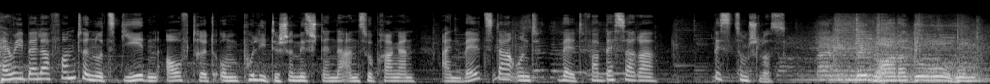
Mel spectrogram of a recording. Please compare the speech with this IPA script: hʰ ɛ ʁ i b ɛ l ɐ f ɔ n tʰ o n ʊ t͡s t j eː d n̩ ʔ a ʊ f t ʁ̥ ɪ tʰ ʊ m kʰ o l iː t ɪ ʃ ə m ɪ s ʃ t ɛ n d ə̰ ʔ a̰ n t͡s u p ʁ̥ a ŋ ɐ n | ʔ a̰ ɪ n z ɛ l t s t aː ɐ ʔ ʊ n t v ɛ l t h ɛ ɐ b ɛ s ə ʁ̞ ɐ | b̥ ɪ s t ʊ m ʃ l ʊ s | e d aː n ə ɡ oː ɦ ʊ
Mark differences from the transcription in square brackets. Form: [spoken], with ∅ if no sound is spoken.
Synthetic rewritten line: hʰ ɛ ʁ i b ɛ l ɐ f ɔ n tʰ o n ʊ t͡s t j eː d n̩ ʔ a ʊ f t ʁ̥ ɪ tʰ ʊ m [pʰ] o l iː t ɪ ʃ ə m ɪ s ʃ t ɛ n d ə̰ ʔ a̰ n t͡s u p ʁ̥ a ŋ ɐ n | ʔ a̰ ɪ n [v] ɛ l t s t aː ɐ ʔ ʊ n t v ɛ l t [f] ɛ ɐ b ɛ s ə ʁ̞ ɐ | b̥ ɪ s [t͡s] ʊ m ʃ l ʊ s | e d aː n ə ɡ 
